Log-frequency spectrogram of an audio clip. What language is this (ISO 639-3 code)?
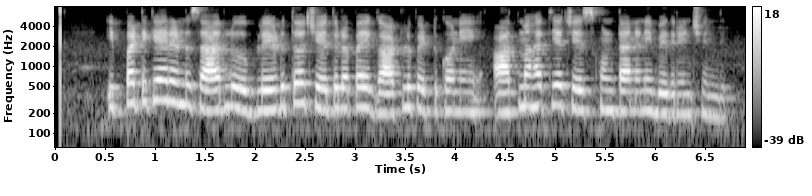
tel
